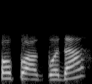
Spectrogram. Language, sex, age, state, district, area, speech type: Kannada, female, 18-30, Karnataka, Udupi, rural, conversation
